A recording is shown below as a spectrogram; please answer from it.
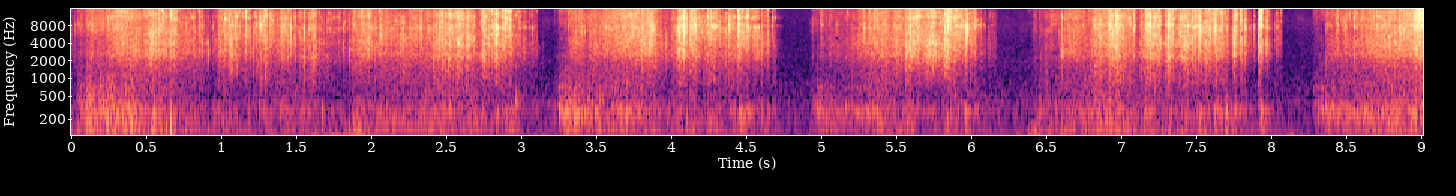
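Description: Long chrome nails pick up, drop and rake handfuls of mini pink wooden clothespins in a pile. The pins give off a dense, bright clatter that runs almost nonstop, broken by a few short near-silent pauses, with short dry clicks and almost no low end.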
